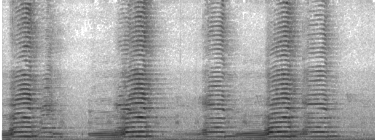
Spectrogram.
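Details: Grey crowned crane, also called African crowned crane, calling loudly: a series of about four rich, nasal, honking notes, each starting low and jumping upward, spaced roughly one to one and a half seconds apart.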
